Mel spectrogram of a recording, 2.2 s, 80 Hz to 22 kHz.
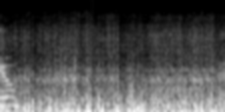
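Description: Steady wind rush on the microphone over the Yamaha XT 660Z Ténéré's single-cylinder engine cruising at highway speed.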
